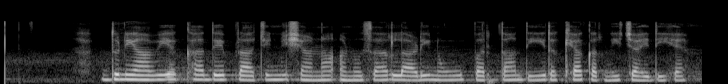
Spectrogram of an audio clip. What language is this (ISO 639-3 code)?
pan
